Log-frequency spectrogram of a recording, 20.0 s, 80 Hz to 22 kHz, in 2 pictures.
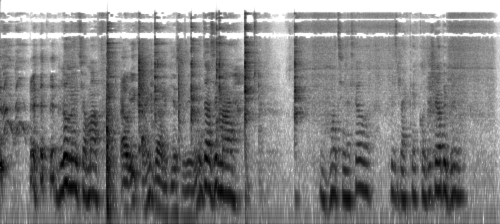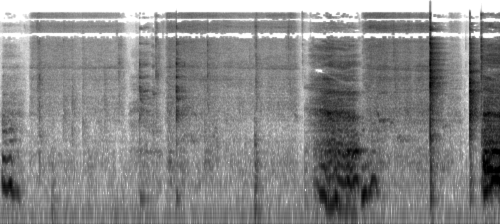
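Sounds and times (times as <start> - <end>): cutlery clinking on plates: 12.8 - 13.8.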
